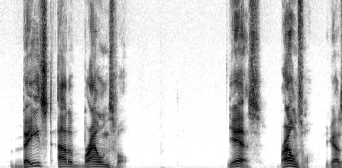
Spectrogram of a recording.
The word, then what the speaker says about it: Brownsville: Yes, Brownsville. You got to say it like that. If somebody says Brownsville, they're not from around here. You got to say Brownsville. up there in Edmonson County.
